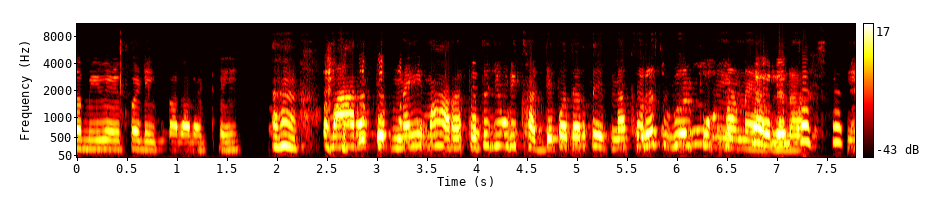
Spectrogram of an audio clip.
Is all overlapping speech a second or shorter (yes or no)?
no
